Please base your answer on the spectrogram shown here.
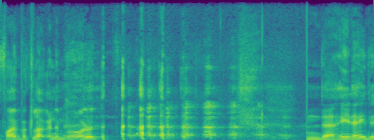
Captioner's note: laughs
